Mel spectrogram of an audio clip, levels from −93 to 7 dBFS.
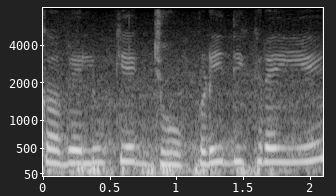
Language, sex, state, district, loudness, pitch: Hindi, female, Chhattisgarh, Bastar, -14 LUFS, 235 Hz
